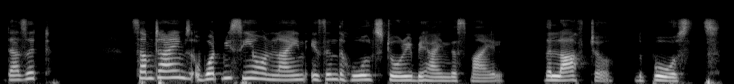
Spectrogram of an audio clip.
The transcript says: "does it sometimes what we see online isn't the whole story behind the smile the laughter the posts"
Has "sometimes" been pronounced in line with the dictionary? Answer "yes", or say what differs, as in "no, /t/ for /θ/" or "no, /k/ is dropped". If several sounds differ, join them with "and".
yes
